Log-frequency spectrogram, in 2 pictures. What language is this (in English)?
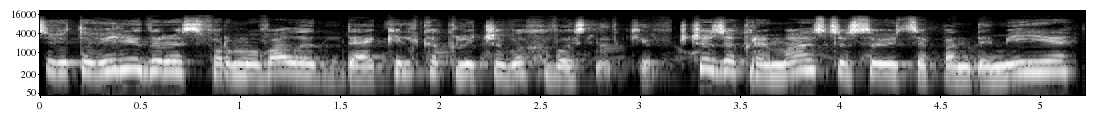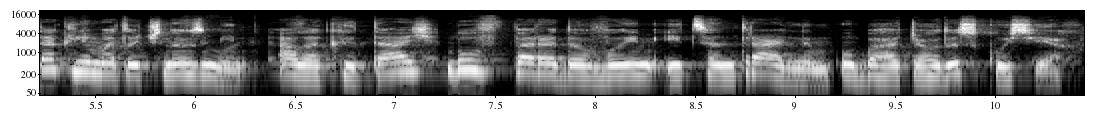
Ukrainian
